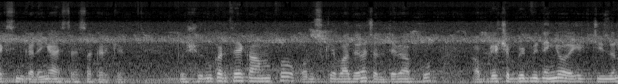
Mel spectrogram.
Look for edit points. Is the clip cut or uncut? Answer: uncut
